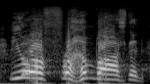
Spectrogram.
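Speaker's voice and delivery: mock Boston accent. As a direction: stretch it out in an exaggerated Boston accent.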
